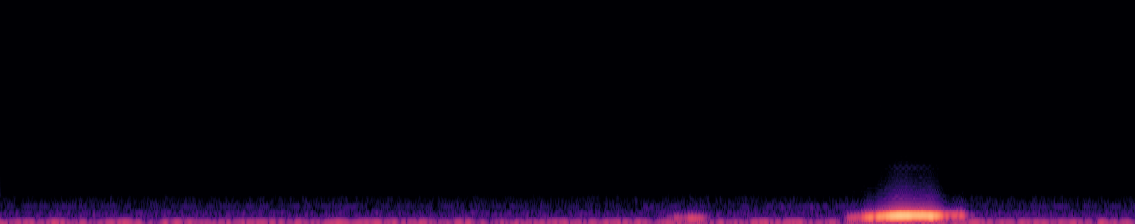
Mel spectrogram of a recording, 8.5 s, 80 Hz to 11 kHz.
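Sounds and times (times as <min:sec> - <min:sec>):
constant low drone: 0:06.4 - 0:07.3
curassow song with long resonant booming hum: 0:06.4 - 0:07.3.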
